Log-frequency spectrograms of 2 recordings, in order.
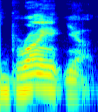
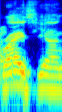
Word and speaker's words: Bryant Young: a hall of fame you don't even say his name right his name is bryant young you're saying bryce young like he's just some guy because you don't know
